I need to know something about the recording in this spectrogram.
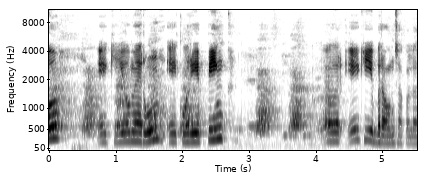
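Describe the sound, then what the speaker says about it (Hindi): A neighbour's dog in the house behind barks repeatedly in the background, half-buried beneath someone talking steadily up close. "मेरे बैकग्राउंड में आपको कुत्ता भौंकने की आवाज़ सुनती होगी बहुत"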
